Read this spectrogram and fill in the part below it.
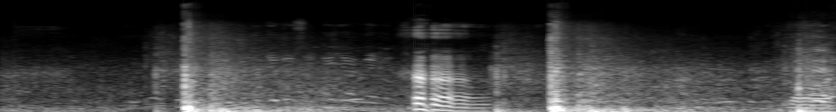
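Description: Sharp firecracker bangs burst out a few times at a village fair in Italy, loud and close, separated by pauses, while people chatter and laugh over them.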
